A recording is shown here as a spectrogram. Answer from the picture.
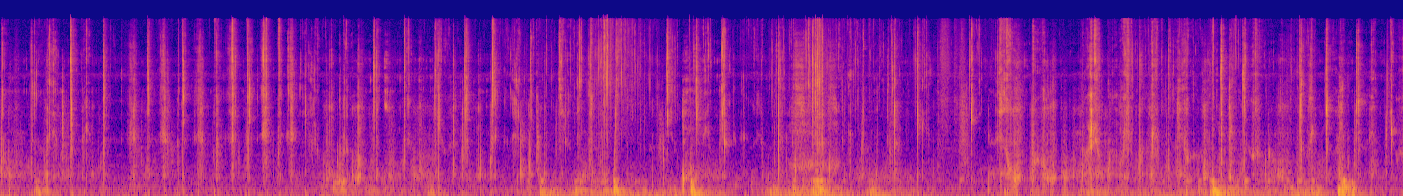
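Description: Close-miked chewing and crunching of deep-fried samosa pastry: a dense run of sharp crackles with a few heavier bites.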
